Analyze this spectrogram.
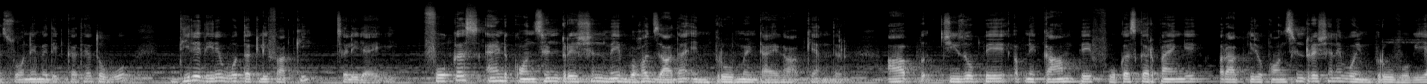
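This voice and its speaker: A man with an Indian accent giving an explanatory meditation lesson in a soothing, unhurried yoga-teacher manner. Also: mid-range voice. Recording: clear music bed under the voice. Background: music.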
